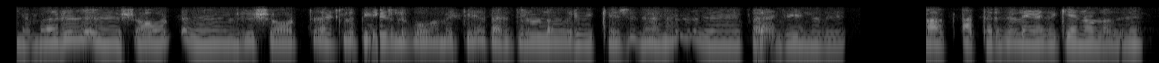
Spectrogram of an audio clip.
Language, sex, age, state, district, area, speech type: Malayalam, male, 18-30, Kerala, Palakkad, rural, conversation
